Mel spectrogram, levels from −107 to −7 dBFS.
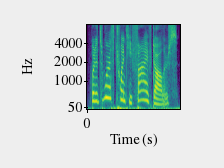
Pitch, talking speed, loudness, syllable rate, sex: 280 Hz, 190 wpm, -18 LUFS, 4.7 syllables/s, female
